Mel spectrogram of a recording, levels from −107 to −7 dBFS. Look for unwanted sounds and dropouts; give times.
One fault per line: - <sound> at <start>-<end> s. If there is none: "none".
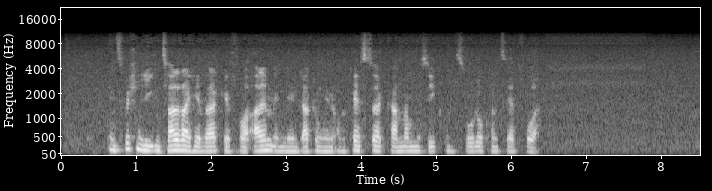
none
